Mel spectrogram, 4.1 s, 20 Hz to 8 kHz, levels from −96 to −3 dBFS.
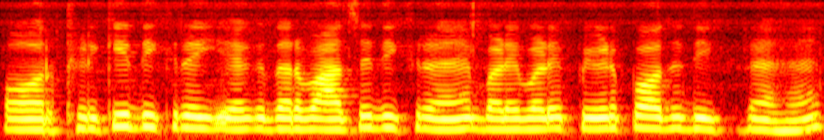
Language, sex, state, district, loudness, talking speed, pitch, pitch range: Hindi, female, Chhattisgarh, Sarguja, -17 LUFS, 220 wpm, 185 Hz, 180-195 Hz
